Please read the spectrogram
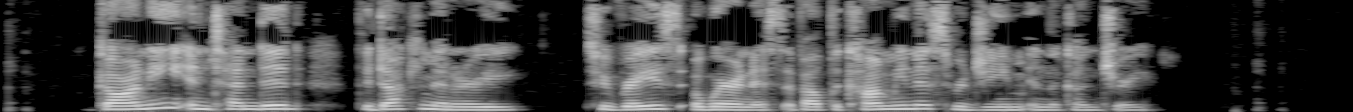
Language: English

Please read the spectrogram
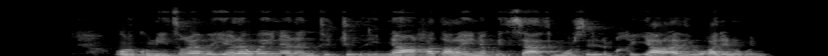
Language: Kabyle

